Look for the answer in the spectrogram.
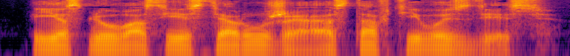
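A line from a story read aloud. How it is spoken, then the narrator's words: Flat monotone guard voice. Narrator (Russian): ровным монотонным голосом сказал один из охранников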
